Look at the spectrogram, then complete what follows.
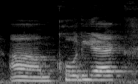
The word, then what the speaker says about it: Kodiak: So if you haven't tried these and you're maybe working out, trying to eat healthy, Kodiak, is that how you say it? Yeah.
